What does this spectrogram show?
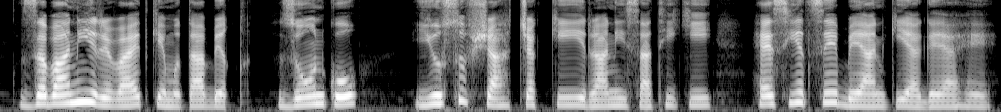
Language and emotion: Urdu, neutral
